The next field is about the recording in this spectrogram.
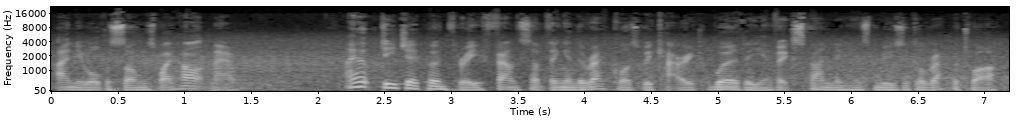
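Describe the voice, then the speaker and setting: Low-voiced man narrating a story. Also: a little fast, noisy background. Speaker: audiobook narrator. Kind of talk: scripted first-person story narration.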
